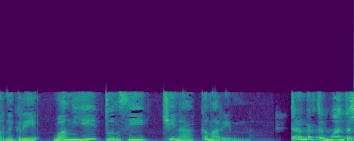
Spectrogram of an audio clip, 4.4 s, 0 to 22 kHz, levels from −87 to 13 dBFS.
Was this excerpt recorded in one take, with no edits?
no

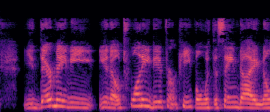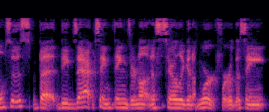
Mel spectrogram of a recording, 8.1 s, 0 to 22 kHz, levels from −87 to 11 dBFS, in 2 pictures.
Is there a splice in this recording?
yes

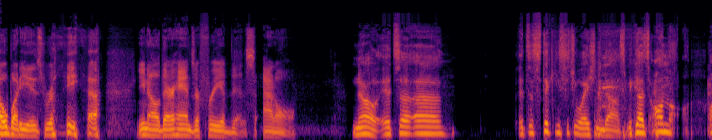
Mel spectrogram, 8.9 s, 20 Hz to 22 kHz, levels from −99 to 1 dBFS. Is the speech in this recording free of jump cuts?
yes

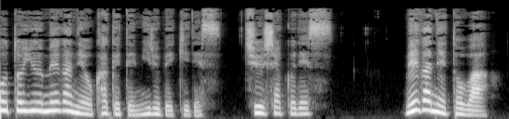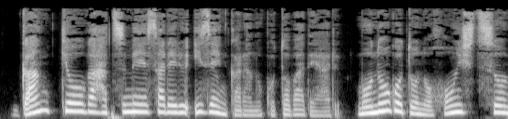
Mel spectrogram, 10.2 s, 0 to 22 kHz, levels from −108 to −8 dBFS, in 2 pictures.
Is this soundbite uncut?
no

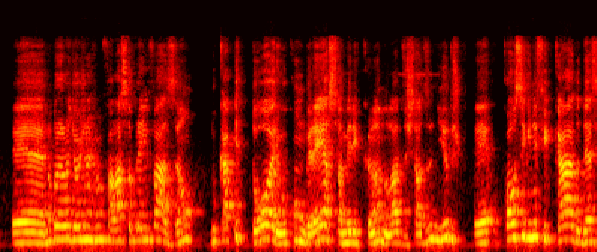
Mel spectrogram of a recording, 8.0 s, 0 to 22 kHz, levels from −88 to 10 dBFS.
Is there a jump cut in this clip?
yes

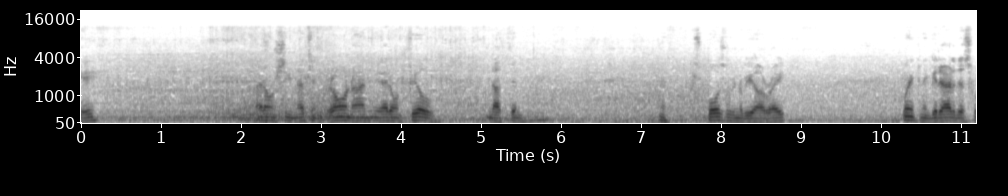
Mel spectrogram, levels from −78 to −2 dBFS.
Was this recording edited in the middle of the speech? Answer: no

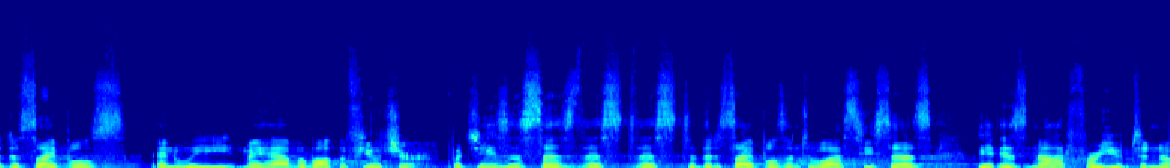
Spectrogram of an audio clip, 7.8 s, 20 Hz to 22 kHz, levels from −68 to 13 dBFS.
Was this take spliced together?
yes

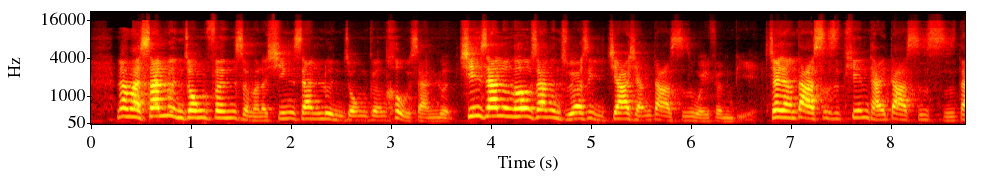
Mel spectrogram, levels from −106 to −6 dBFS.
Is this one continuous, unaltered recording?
no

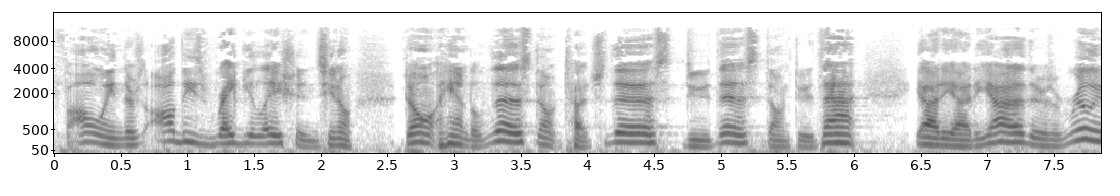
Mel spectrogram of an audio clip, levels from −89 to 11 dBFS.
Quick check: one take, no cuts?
yes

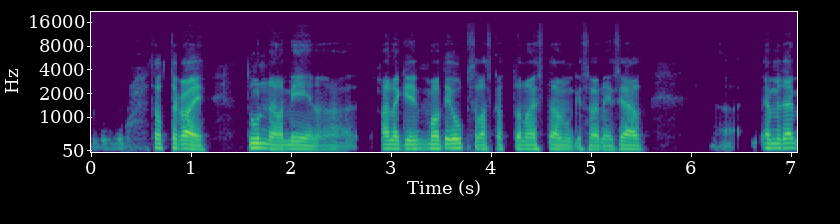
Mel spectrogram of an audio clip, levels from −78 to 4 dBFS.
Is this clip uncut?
yes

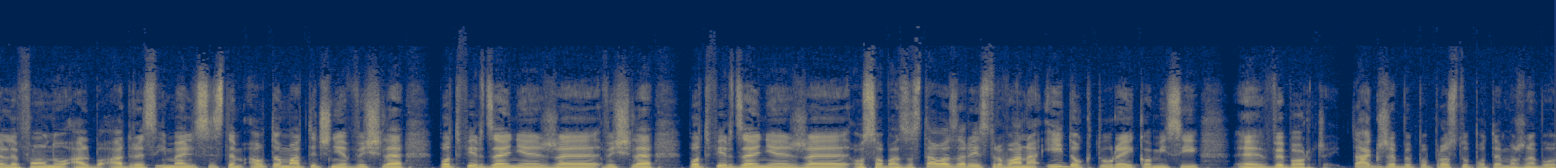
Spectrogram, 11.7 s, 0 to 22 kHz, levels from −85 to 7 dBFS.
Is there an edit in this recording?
yes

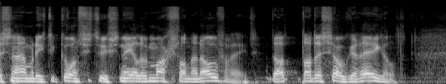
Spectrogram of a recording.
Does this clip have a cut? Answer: no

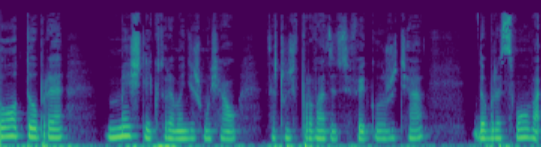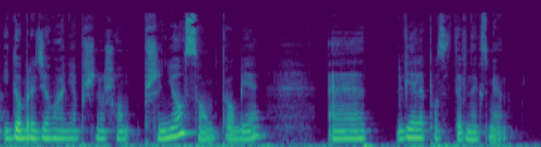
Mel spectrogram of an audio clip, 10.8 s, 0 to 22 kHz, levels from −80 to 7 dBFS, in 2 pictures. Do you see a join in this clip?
yes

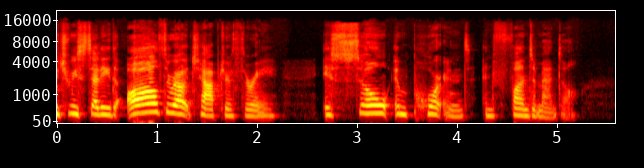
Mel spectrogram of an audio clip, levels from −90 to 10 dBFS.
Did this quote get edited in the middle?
no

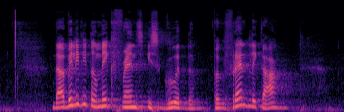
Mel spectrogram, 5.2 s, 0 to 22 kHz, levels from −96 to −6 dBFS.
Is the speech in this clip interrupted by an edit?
yes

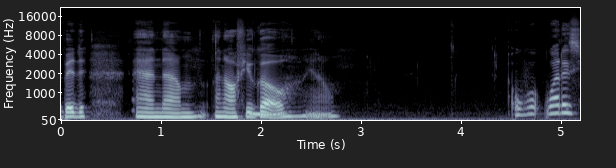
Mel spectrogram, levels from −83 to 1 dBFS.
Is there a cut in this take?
no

